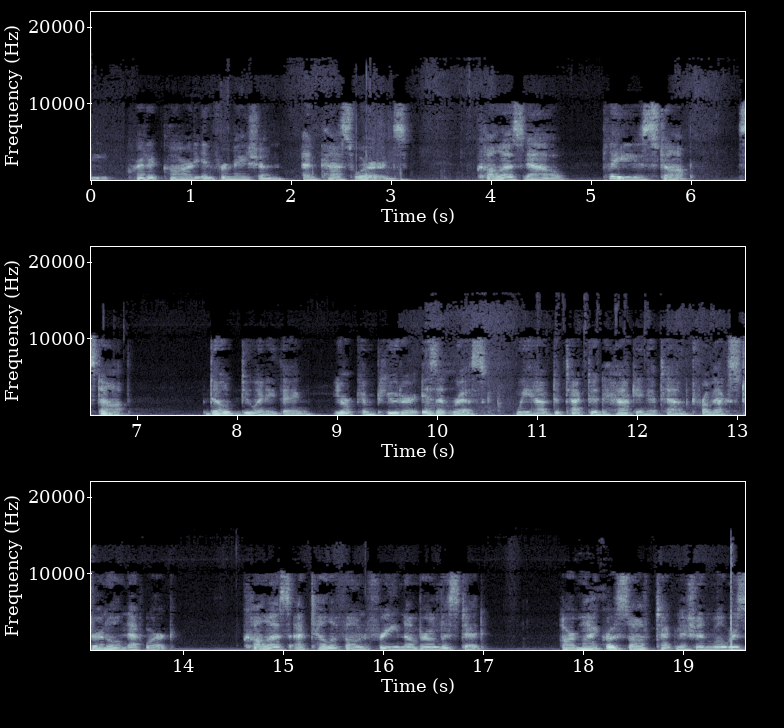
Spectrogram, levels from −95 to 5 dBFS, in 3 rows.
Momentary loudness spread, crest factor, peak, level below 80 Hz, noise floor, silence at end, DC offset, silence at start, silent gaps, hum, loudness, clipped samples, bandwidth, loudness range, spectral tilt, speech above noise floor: 10 LU; 20 dB; -4 dBFS; -50 dBFS; -58 dBFS; 0 s; under 0.1%; 0 s; none; none; -24 LUFS; under 0.1%; 15.5 kHz; 2 LU; -4.5 dB/octave; 34 dB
